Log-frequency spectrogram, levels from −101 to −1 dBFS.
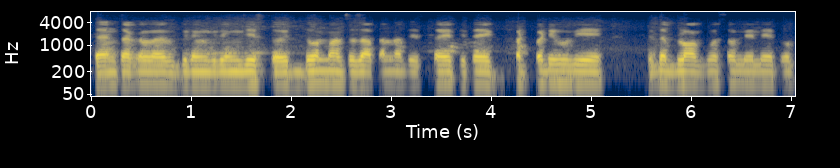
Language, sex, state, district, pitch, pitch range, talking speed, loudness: Marathi, male, Maharashtra, Dhule, 100 Hz, 100-105 Hz, 155 wpm, -17 LUFS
